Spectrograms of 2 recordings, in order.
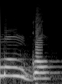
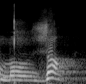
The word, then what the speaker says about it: mangeons: je laisse comme ça le mot je vais lire nous mango et moi j'ai besoin de dire nous mangeons donc g1 g2 vaux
